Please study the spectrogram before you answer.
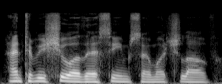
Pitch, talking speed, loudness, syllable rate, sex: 125 Hz, 245 wpm, -15 LUFS, 5.0 syllables/s, male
